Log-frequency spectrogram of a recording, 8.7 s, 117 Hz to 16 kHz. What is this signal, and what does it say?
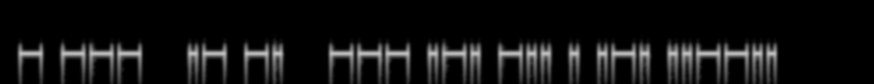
Morse code, heard as a keyed tone, about 17 wpm, 700 Hz. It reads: TO AN ORDER?
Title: Sentences from Top 1600 Words 17wpm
